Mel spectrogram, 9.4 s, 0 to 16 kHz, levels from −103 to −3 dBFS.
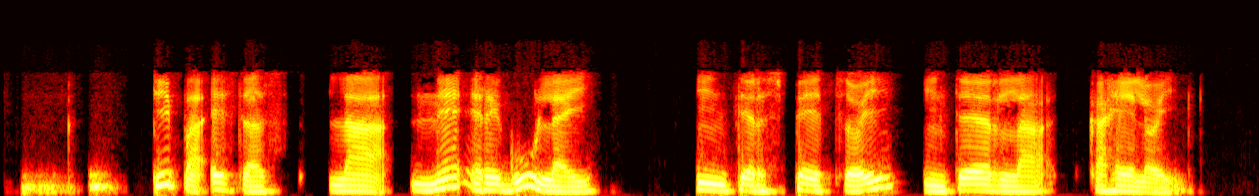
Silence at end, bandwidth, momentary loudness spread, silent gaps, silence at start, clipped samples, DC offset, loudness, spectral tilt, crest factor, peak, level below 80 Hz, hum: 0.5 s; 4.1 kHz; 13 LU; 2.35-2.47 s, 4.83-4.87 s, 5.18-5.22 s; 0.15 s; under 0.1%; under 0.1%; -16 LUFS; -12 dB/octave; 14 dB; -2 dBFS; -34 dBFS; none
